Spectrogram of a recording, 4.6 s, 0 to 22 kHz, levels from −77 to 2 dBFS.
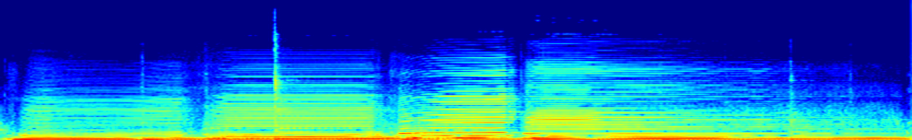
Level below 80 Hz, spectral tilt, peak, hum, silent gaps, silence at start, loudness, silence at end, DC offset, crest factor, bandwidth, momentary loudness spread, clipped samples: -32 dBFS; -5.5 dB/octave; -2 dBFS; none; none; 0 s; -14 LUFS; 0 s; under 0.1%; 12 dB; 14 kHz; 6 LU; under 0.1%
